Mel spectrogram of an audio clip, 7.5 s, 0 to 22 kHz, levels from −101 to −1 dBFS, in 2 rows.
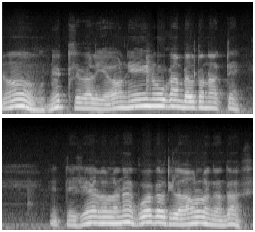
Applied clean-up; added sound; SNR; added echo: none; none; none; none.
